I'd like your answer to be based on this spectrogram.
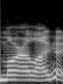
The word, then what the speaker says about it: Mar-a-Lago: There, all the, there's been a court filing with President Trump's case down in Mar-a-Lago. Did I say it right? Did I say Close it right that time? Mar-a-Lago, yeah. Yeah, Mar-a-Lago.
